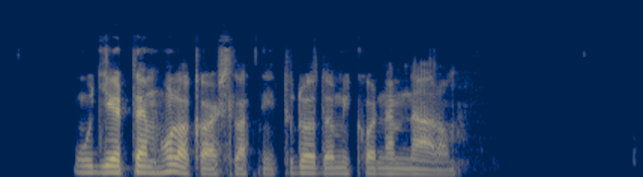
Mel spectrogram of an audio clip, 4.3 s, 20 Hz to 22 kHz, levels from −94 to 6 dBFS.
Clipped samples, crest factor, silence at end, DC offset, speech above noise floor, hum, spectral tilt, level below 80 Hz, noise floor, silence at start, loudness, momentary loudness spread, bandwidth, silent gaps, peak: under 0.1%; 26 dB; 1.25 s; under 0.1%; over 59 dB; none; -4.5 dB/octave; -78 dBFS; under -90 dBFS; 0.5 s; -31 LUFS; 14 LU; 9.8 kHz; none; -6 dBFS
